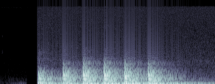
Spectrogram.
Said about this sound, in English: We had just barely rolled out of our cots when we heard a bang at the metal door.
